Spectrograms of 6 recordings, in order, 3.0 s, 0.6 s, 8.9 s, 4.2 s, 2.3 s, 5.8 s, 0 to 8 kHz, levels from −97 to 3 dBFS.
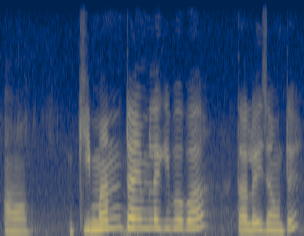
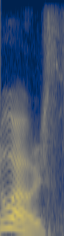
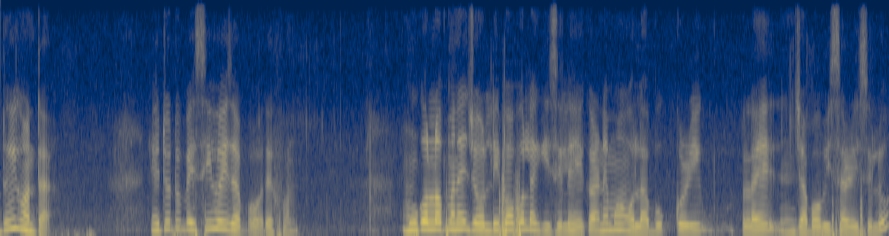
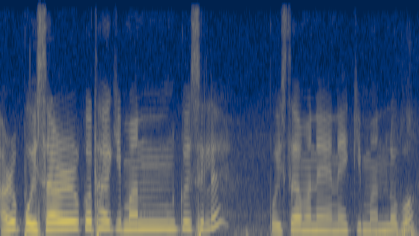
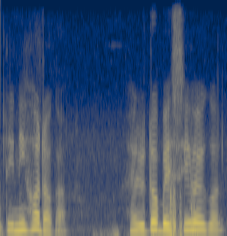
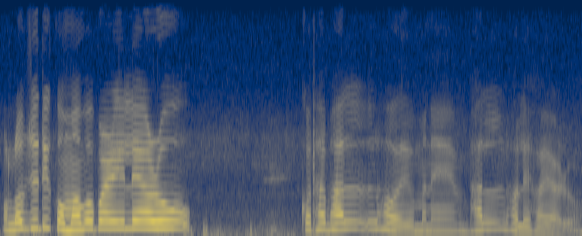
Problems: background sounds at intervals, background conversations at intervals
